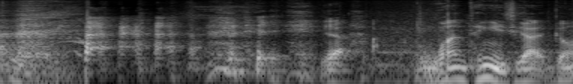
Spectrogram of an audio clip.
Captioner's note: laughing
